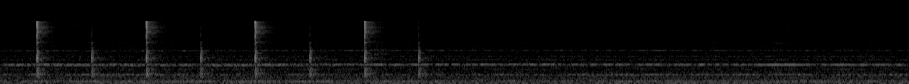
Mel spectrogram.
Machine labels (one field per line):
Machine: valve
